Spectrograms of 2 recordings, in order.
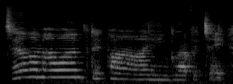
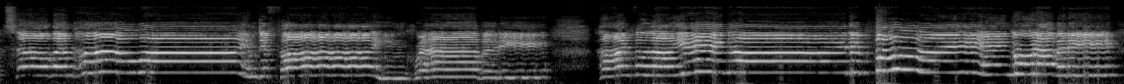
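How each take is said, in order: First: Quietly spoken. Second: Sung, loud high open belting; sung, big open belt. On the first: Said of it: "especially when you're doing". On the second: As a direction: shout it out singing. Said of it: "shout it out as best as you can". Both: Shown as a demonstration.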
